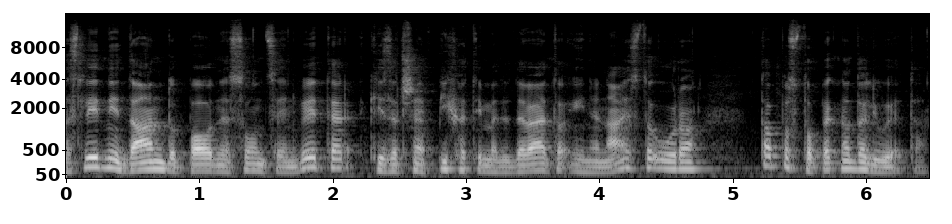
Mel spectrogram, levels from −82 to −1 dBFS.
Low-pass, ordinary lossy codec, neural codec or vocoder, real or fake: 14.4 kHz; none; none; real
